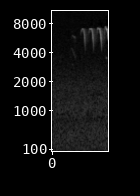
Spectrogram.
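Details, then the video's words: Willow warbler (Phylloscopus trochilus) singing in early summer, late June to early July, in the Geilo area near the Hallingskarvet range, Buskerud, Norway: a brief run of four or five high, sweet, slurred whistles over soft hiss. "Song of Willow Warbler"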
